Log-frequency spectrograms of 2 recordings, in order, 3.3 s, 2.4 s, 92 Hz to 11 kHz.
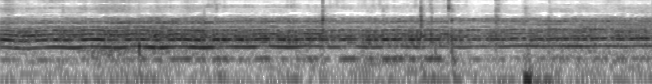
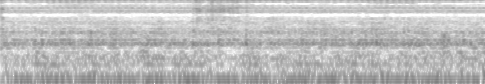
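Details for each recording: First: c1964 Stuzzi reel-to-reel tape recorder with non-original replacement motor, polarity reversed to run the correct direction, bare metal motor gear. Steady whirring with a rough gravelly growl from gear meshing: motor drive gear growl. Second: c1964 Stuzzi reel-to-reel tape recorder after fitting a new replacement motor and motor mount, tape transport running. Even, steady motor hum with constant faint high whine, no speed wavering or scraping: normal running.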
